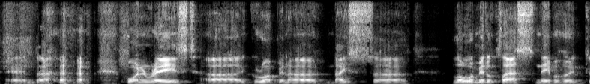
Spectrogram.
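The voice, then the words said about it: Massachusetts accent. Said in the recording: “I'm from Massachusetts, if you can't tell from my accent”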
